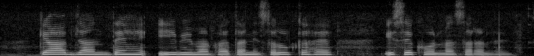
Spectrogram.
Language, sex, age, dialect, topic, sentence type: Hindi, female, 51-55, Awadhi Bundeli, banking, statement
